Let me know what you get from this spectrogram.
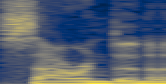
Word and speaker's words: Sarandon: Sarandon. Apparently, I get laughed at when I go on American podcasts, and they go, "Oh, that's not how you say it." but apparently, it's supposed to rhyme with abandon.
